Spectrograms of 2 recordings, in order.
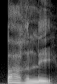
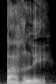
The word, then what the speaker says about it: parle: So even if you've got this ENT, don't hate me, but you won't pronounce these letters. Okay, you have to write them for the plural form, but you don't pronounce them. So you get il parle, elle parle.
